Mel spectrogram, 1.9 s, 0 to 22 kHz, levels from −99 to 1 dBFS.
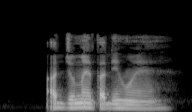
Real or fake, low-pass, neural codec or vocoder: real; 7.2 kHz; none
